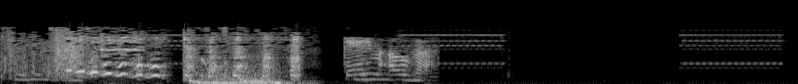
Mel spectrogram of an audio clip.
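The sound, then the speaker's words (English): After a burst of voices and laughter, a telephone rings twice: steady electronic trills lasting about a second each, separated by a short silence, clear. “As you probably could have told, I had the phone was ringing, and I'm trying to do holiday stuff.”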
